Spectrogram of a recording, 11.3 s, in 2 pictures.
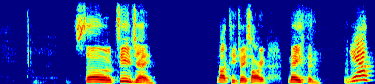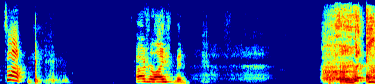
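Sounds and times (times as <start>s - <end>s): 
speech: 1.1s - 2.4s, 3.2s - 6.3s, 7.7s - 8.5s, 10.4s - 11.2s
raspy wheezy cough: 10.4s - 11.2s.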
